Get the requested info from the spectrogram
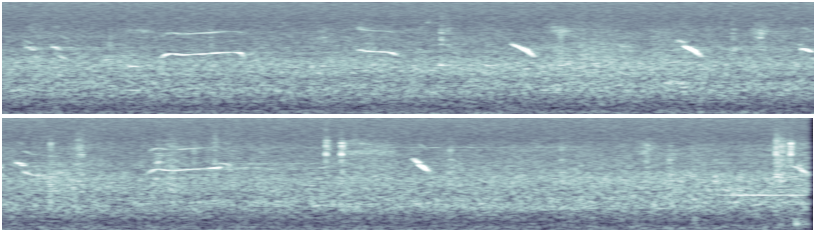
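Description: Small birds chirping now and then: short, quick chirps, some rising and some falling, scattered over a steady outdoor background hiss.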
